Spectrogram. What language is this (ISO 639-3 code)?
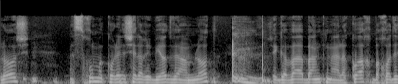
heb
